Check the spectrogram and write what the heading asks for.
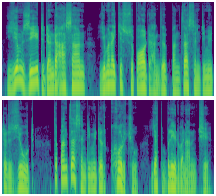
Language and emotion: Kashmiri, neutral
